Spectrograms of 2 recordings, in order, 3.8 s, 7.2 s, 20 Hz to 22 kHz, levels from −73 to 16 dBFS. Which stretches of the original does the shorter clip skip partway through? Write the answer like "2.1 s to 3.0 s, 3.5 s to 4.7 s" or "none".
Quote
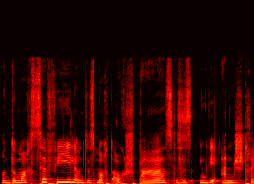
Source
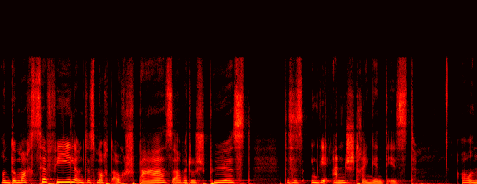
2.6 s to 4.2 s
